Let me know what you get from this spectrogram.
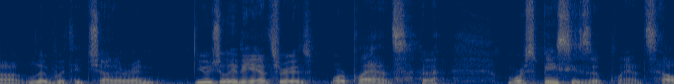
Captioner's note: chuckles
